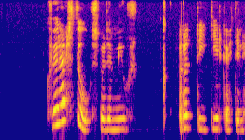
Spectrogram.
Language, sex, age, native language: Icelandic, female, 12, Icelandic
